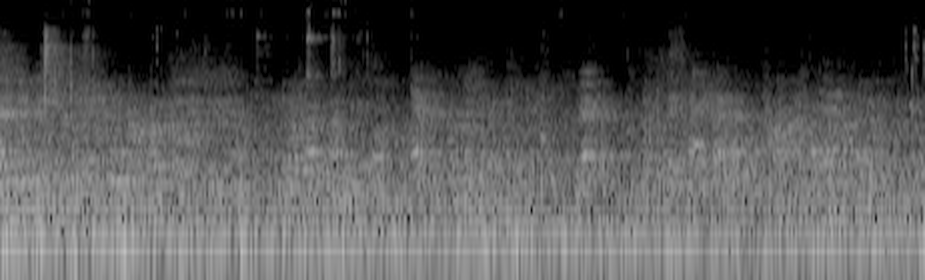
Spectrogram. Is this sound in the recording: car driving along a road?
no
